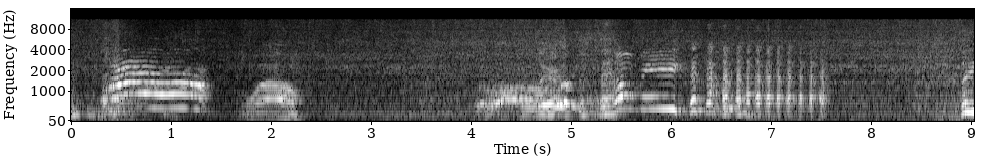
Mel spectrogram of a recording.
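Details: Pet cat protesting during a bath with loud, strained meows and yowls, some rising then falling, followed by a rapid pulsed growling run; a woman talks and exclaims over the cries.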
